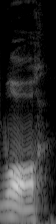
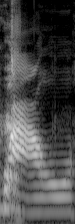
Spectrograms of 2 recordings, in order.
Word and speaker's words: WAW: He was the one who came to me and said that I pronounced WAW incorrectly and said war. Yeah, which doesn't even make sense, seeing as it's WAW. It should be like wow.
